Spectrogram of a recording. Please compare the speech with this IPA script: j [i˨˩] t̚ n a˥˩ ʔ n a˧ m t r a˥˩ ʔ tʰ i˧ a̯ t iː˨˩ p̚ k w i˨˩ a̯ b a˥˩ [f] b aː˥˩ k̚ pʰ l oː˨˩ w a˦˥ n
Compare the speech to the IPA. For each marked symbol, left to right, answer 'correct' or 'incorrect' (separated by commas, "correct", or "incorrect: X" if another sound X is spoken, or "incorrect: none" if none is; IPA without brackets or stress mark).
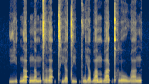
correct, incorrect: m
